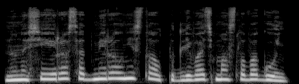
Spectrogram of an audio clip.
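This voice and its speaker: A woman narrating a science-fiction audiobook in an even, measured reading. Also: a little high, dry recording, clean studio sound.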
